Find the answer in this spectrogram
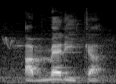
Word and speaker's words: América: Let's look at some esdrújulas, such as América. Típico. And as you may have noticed, that those two words have their stresses on the third to last syllable.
